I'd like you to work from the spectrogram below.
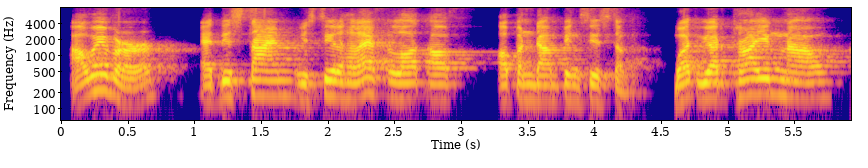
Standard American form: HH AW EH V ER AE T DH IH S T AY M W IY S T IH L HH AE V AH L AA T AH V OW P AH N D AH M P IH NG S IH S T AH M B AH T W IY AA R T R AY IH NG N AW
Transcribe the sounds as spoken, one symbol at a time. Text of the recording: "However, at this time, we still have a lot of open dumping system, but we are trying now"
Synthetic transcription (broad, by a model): HH AW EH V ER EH T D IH S T AY M W IY S T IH L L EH F AH L AA T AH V OW P AH N D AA M P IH NG S IH S T AH M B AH T W IY AA R T R AY IH NG N AW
